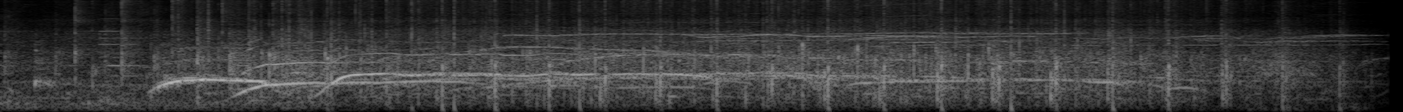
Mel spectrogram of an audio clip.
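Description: A crowd of young children shouts and cheers outdoors.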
